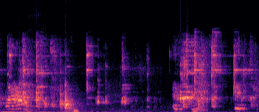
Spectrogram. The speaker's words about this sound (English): these dishes. Sounds like you're making a whole meal.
